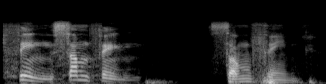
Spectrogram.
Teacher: instead of something with an F it's a th with your tongue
